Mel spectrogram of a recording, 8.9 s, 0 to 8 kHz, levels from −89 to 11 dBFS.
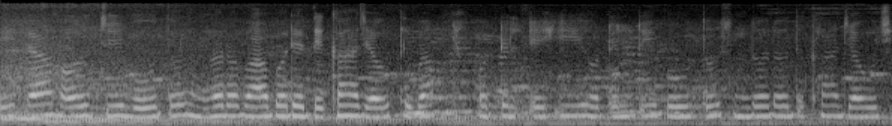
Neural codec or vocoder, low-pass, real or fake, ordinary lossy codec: vocoder, 44.1 kHz, 128 mel bands every 256 samples, BigVGAN v2; 7.2 kHz; fake; none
